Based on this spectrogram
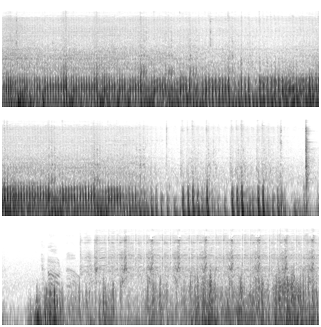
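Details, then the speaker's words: Yamaha Warrior quad, carbureted (Chinese aftermarket carb), weak battery on jump pack, laboured cranking about six seconds that never catches then sputters and dies; little suction at airbox, owner suspects tight valves; hard starting. "I almost think the valves might be tight on this thing because when I put my hand over the air box to try to prime that fuel, I'm not getting a lot of suction."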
